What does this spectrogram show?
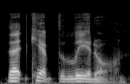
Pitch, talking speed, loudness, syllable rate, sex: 120 Hz, 230 wpm, -19 LUFS, 4.4 syllables/s, male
